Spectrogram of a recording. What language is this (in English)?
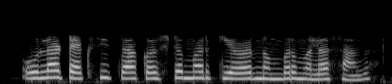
Marathi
